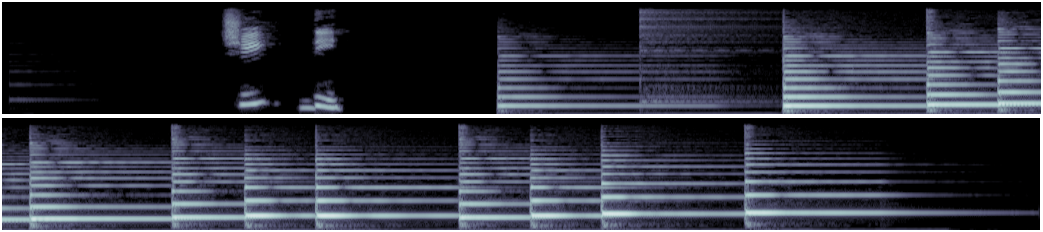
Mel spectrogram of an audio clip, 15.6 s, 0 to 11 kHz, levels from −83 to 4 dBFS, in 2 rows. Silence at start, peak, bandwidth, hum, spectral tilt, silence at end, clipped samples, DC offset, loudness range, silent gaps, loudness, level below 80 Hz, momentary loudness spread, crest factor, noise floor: 1.65 s; -2 dBFS; 9 kHz; none; -4.5 dB/octave; 0.75 s; under 0.1%; under 0.1%; 13 LU; none; -18 LUFS; -62 dBFS; 17 LU; 18 dB; under -90 dBFS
